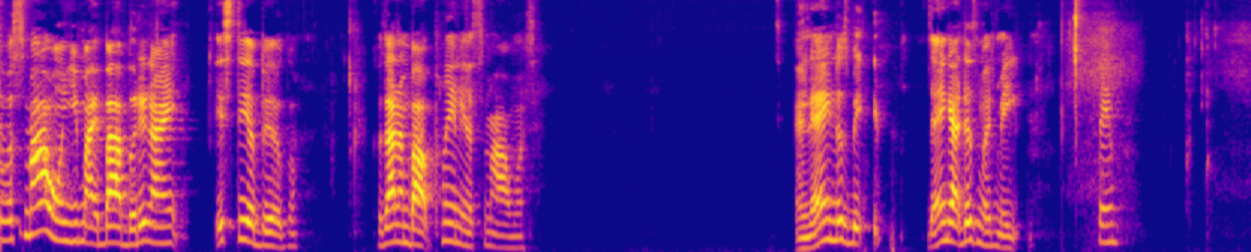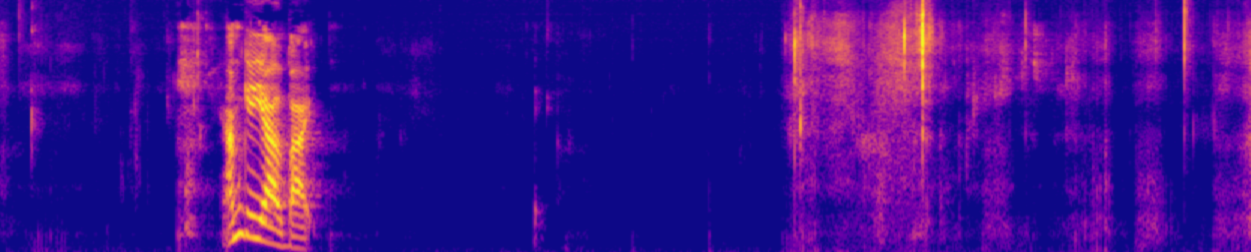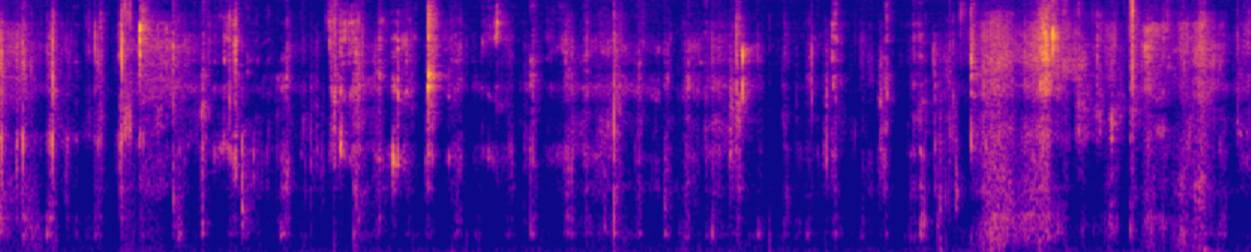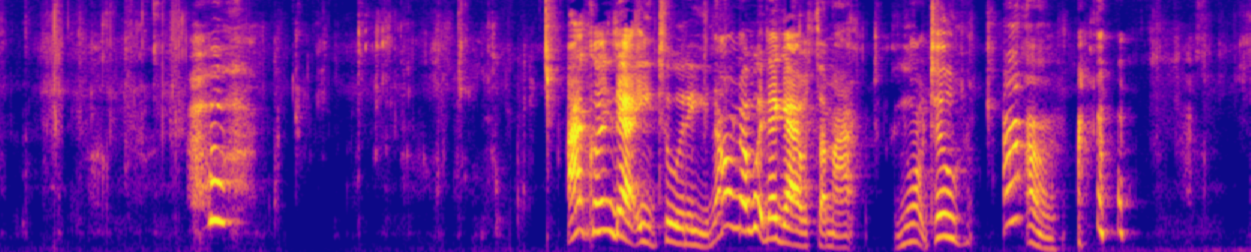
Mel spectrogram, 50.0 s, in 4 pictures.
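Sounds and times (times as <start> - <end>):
person chewing: 3.1 - 3.7, 10.3 - 14.7, 17.6 - 43.2, 46.1 - 46.6, 47.2 - 47.6, 48.2 - 50.0
small mouth sounds: 11.8 - 14.7.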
